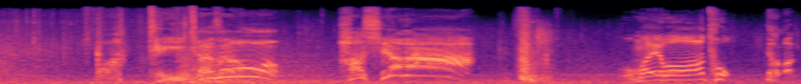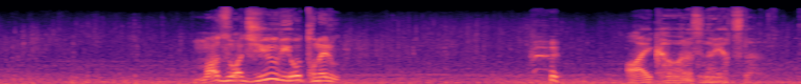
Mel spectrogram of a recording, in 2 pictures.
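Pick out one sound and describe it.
A man speaks with intensity.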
